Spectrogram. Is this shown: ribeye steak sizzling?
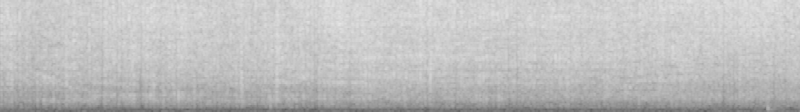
yes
